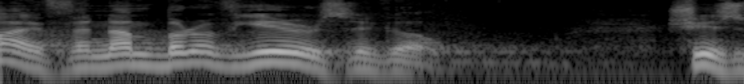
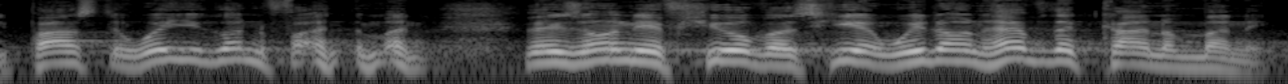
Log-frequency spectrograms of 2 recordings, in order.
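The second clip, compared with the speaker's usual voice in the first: fast, higher mimicked protest; imitated doubting congregation; 4 semitones higher, faster than usual. Small congregation questioning their pastor's plan, imitated hurried protest. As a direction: rattle off their objections in mimicry.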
